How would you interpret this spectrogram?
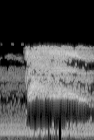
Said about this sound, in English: Felt like we hit something. Nonsense, I ran off the road.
